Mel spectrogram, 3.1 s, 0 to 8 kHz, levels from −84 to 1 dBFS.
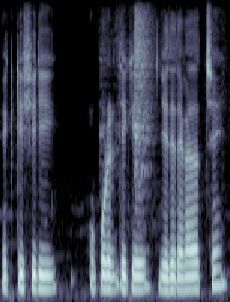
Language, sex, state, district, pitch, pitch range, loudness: Bengali, male, West Bengal, Cooch Behar, 135 Hz, 130-145 Hz, -15 LUFS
